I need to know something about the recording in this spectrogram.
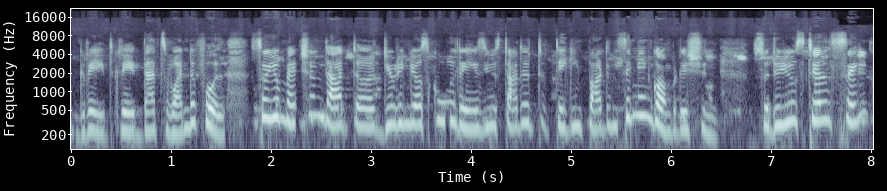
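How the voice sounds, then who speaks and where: A woman's voice: high-pitched, animated, normal speed, darkish tone. A woman hosting an interview, politely affirming her guest and calling her ma'am. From India. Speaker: interview host. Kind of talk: interview questions. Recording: dull, muffled audio.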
